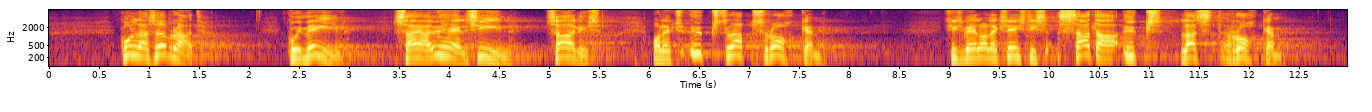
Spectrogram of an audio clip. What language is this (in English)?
Estonian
